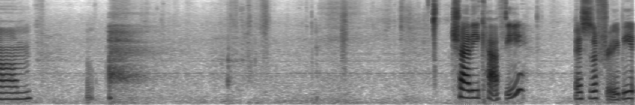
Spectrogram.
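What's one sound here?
Paper bills rustle softly as they are handled and counted.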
